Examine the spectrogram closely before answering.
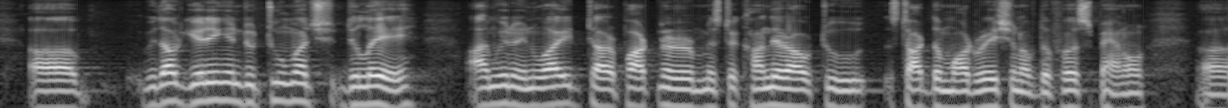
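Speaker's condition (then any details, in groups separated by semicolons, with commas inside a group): No condition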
